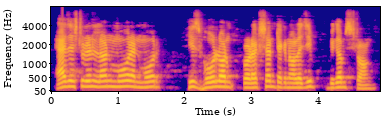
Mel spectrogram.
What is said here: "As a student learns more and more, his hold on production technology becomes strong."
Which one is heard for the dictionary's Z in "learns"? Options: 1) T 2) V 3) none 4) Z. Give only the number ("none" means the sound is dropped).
3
